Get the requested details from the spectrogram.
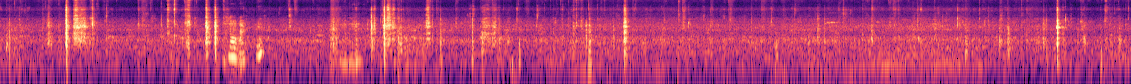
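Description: A spoon clinks against a plate.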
